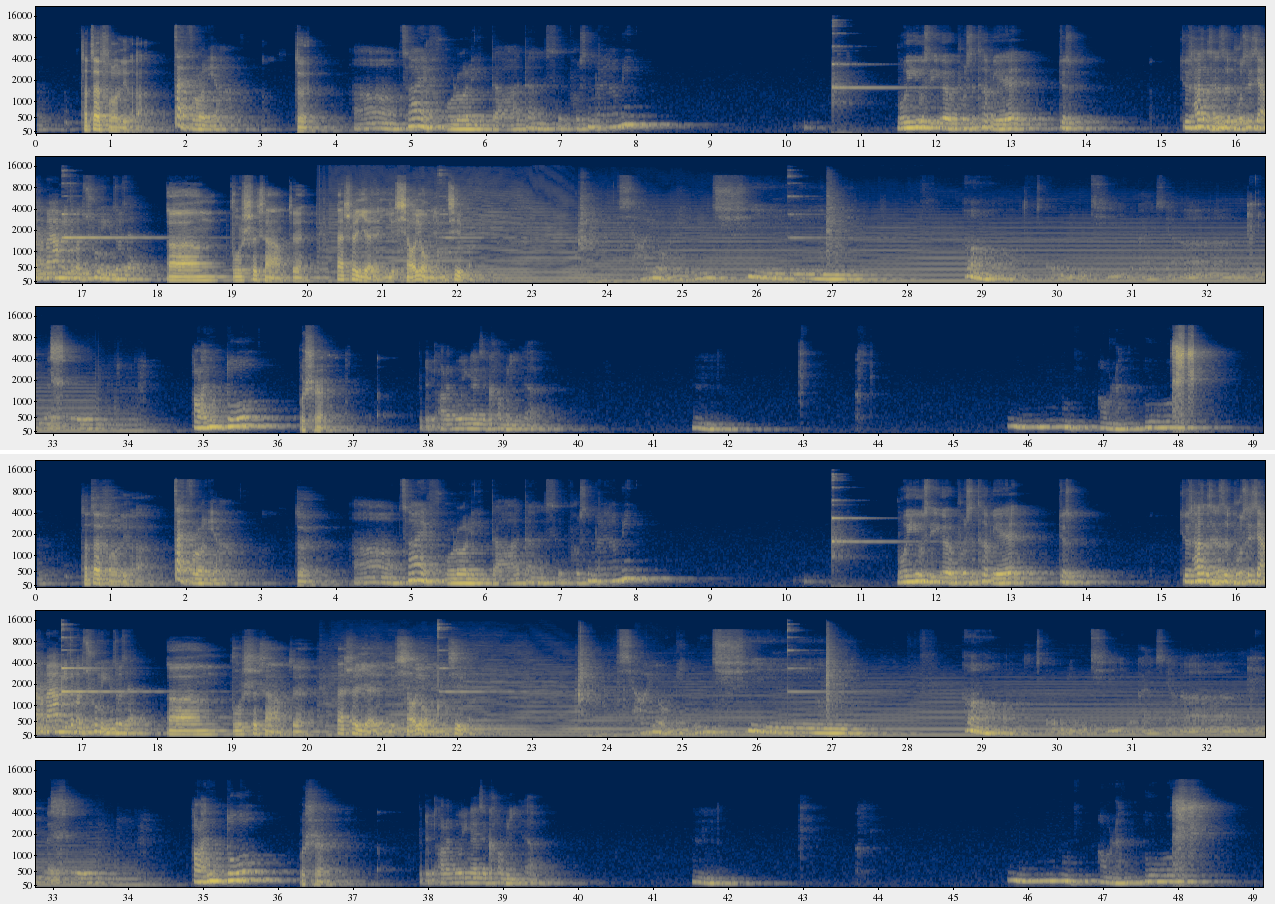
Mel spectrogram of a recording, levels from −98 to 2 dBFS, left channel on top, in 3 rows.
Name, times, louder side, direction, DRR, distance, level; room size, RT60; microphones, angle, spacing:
voice 1, 0.6-1.4 3.5-3.7 18.1-20.0 20.4-22.2 32.5-32.6 33.0-33.1 36.3-36.7 47.9-48.2, left 4 dB, 55° left, 9 dB, 0.5 m, -25 dB
voice 2, 1.8-2.6 4.2-8.0 11.5-13.1 13.6-13.9 15.3-17.7 24.1-27.3 28.7-33.6 34.8-35.7 37.9-39.5 41.5-41.9 45.7-46.6 46.9-48.1, equal, 20° right, 2 dB, 1.1 m, -27 dB
sound 1, 10.6-12.3 16.7-18.7 21.6-23.2 26.1-27.4, right 1 dB, 60° right, 1.2 m, -39 dB
sound 2, 20.1-34.2, left 1 dB, 80° left, 0.9 m, -41 dB
sound 3, 22.4-22.5 23.2-23.3 23.5-24.4 25.0-25.2 25.9-26.0 26.5-27.7, right 2 dB, 90° right, 1.4 m, -43 dB
10.5 x 4.6 x 6.5 m, 1.1 s
head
